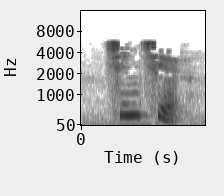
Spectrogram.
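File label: "亲切", Mandarin Chinese; chinese flashcards; hsk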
